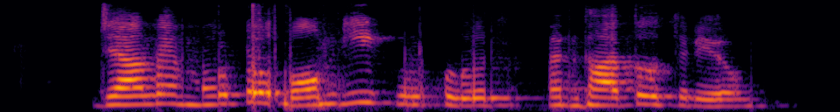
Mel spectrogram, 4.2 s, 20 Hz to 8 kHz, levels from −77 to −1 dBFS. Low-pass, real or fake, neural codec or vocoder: 7.2 kHz; fake; codec, 16 kHz, 1 kbps, X-Codec, HuBERT features, trained on general audio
